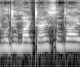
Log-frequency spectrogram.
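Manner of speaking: mock very high, shrill yelled shout. Retelling how someone in a club crowd called out, imitating someone yelling from the crowd. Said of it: "yells it out of the crowd".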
